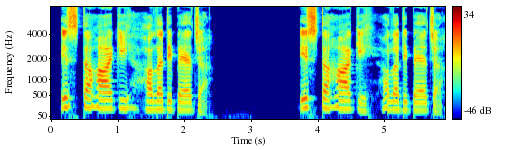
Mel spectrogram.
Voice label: "estvhake hvlvtepicv", Muscogee

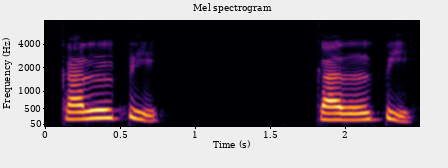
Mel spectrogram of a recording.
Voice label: "kvlpe", Muscogee

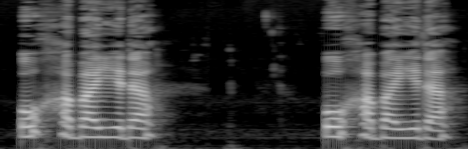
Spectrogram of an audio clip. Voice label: "oh vpvyetv", Muscogee

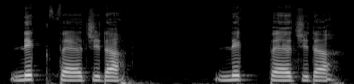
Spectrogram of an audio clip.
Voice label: "nekricetv", Muscogee

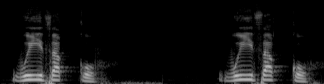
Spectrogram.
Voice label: "ue-rakko", muscogee; Mvskoke Words with Repeated Consonants; A Dictionary of Creek/Muskogee; SIL International

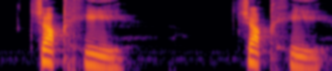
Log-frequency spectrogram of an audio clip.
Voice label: "cakhe", muscogee

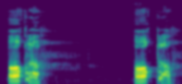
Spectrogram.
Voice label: "oklo", Muscogee

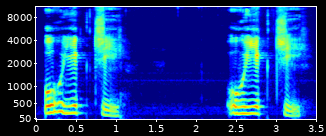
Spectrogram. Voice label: "ohyekce", Muscogee

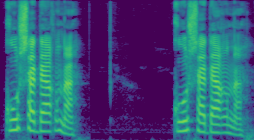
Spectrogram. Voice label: "kohsvtaknv", Muscogee

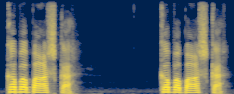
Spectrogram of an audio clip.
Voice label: "kvpvpaskv", Muscogee

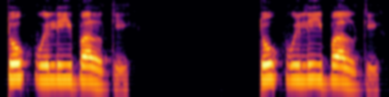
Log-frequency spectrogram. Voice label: "tohwelepvlke", muscogee

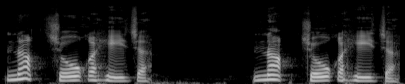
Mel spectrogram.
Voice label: "nak cokv hecv", Muscogee

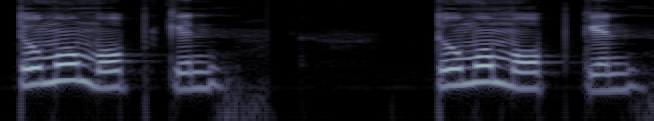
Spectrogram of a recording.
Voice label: "tomomopken", Muscogee

